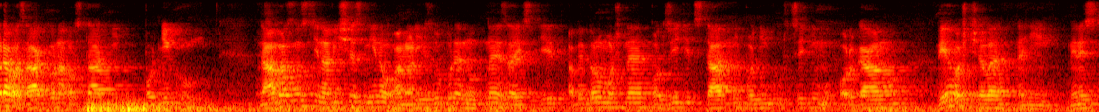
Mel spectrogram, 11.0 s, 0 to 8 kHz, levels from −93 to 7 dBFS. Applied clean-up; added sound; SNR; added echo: none; Thunder; 3 dB; reverberation time 0.7 s.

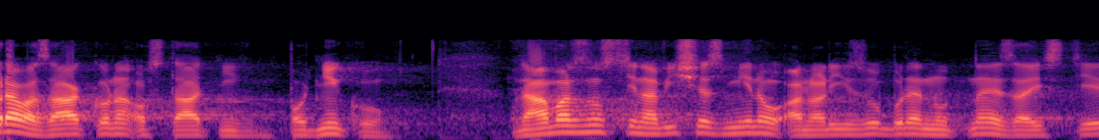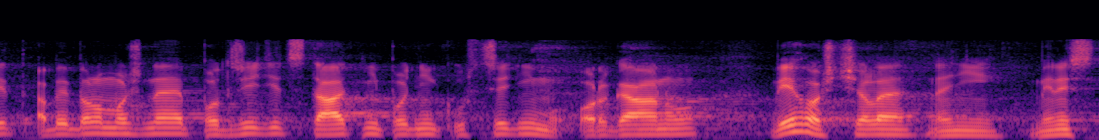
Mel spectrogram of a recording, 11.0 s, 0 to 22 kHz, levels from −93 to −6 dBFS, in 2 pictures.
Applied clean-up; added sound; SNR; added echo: none; none; none; none.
